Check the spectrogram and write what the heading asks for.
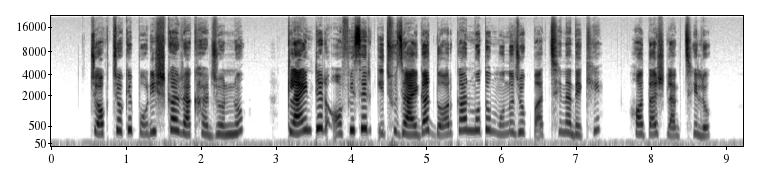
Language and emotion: Bengali, sad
